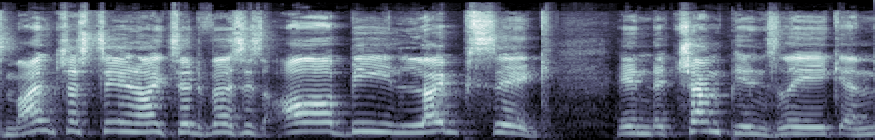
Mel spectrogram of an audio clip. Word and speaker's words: Leipzig: you know that actually even though it looks like it is leapsig it is pronounced leipzig so there's a little bit of german uh town pronunciation lesson for you there it actually is leipzig it's official and there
